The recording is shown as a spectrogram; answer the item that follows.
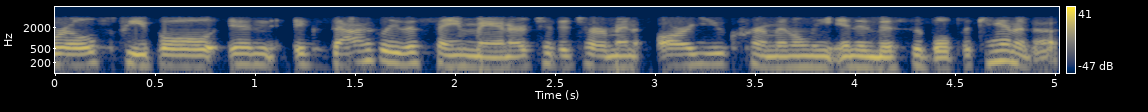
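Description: A woman speaks in a normal speaking voice at a fairly quick pace. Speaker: border law expert. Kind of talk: radio interview.

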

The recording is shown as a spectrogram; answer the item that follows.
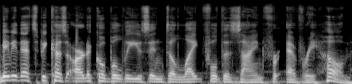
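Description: Music plays in the background as a man talks. He has an American accent and a fairly quick pace. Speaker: podcast narrator. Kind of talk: true-crime horror narration. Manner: measured, grave, hushed, suspenseful.

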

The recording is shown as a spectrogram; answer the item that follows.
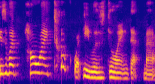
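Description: A woman with a Quebec French accent speaks at a moderate pace. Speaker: doctor and life coach. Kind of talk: interview.

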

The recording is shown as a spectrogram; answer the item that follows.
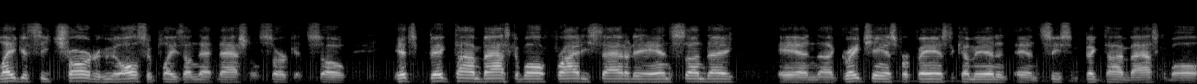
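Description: Here is a man with a normal speaking voice and a medium pitch. He goes at a fairly slow pace, and the sound is dry and close with no echo. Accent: American. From Indiana. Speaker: basketball coach and event organizer. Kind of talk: interview.

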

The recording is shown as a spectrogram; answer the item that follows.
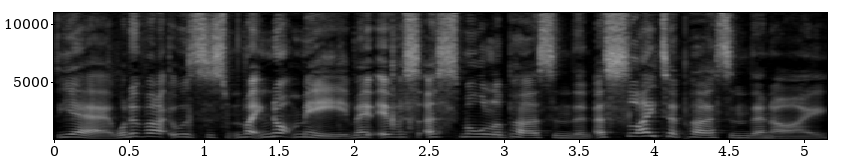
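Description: A woman with a British accent speaks at a fairly quick pace, with hardly any pauses and vocal fry. Her fairly high pitch moves in very wide swings. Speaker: podcast host. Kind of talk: casual chat, comedic banter.

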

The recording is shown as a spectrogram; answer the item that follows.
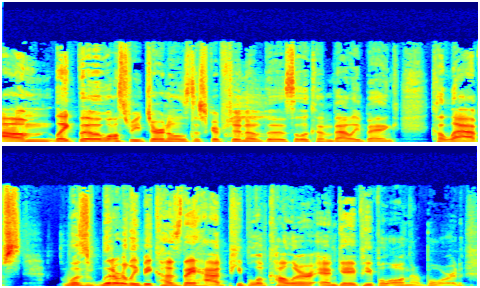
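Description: With an American accent, a woman in an unremarkable speaking voice talks at a moderate pace, fairly low in pitch and fairly even in intonation, on a very clean recording with a silent background. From US South. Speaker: comedian and author. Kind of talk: panel discussion.

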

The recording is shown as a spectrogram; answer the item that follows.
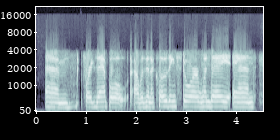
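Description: A woman at medium pitch, with an American accent. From Texas. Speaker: high school teacher. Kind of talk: radio call-in interview. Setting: phone call. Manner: calm.

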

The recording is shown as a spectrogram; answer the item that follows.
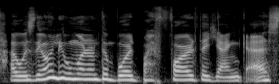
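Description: Speaking fairly quickly with a Greek accent, a woman uses a medium pitch and ordinary pitch variation. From Greece. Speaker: founder and CEO. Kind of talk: interview. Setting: recorded in person at a conference.

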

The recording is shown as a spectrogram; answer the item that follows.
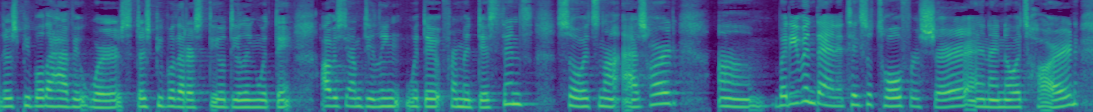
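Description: Over noticeable background noise, a woman talks at a moderate pace in a fairly high voice. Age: young. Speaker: YouTuber and TikTok creator. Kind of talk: casual interview chat.

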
